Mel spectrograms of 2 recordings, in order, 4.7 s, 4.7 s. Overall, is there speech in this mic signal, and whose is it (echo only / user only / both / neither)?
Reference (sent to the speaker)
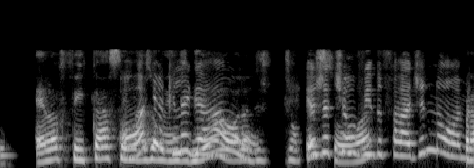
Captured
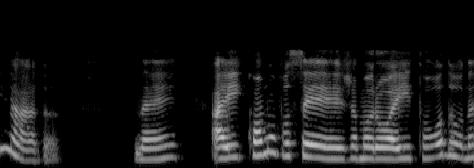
user only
